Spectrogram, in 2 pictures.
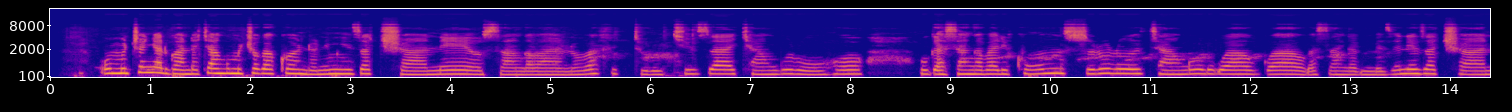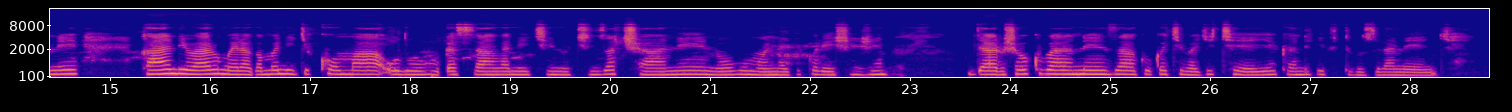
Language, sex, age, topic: Kinyarwanda, female, 25-35, government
